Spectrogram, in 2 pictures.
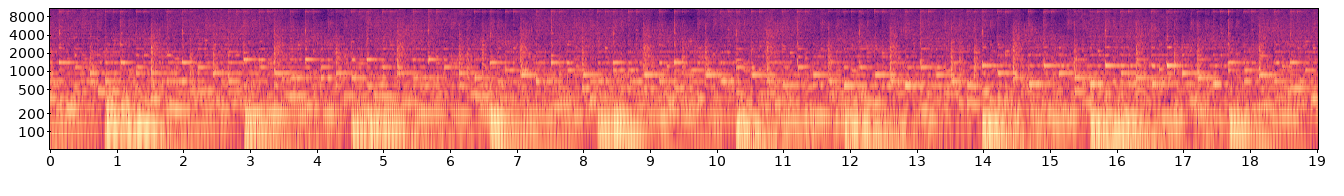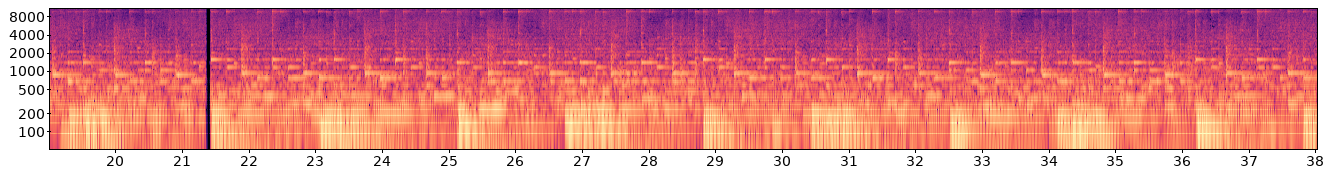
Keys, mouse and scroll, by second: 0.1 s, 1.1 click, 1.3 g, 2.1 click, 2.7-3.1 scroll up 1, 3.3 g, 5.2 click, 5.5 scroll down 1, 7.2 click, 7.4-7.9 scroll up 1, 7.9 r, 8.3 click, 8.5 g, 9.8 click, 10.1-10.7 scroll down 1, 12.7 click, 13.0 scroll up 1, 13.3 click, 13.6 s, 15.1 click, 15.5 s, 15.8 click, 15.9 s, 16.9 click, 17.2 scroll down 1, 18.0 click, 18.4 Tab, 18.6 click, 19.0 3, 19.2 click, 19.8 3, 20.0 scroll down 1, 20.7-21.1 scroll down 1, 21.1 Tab, 21.6 click, 22.4-23.5 drag, 23.5 Tab, 23.7-24.1 scroll down 1, 24.8-25.4 scroll down 1, 25.7 scroll up 1, 26.7 click, 27.3 x, 27.4 click, 27.6-28.2 scroll down 1, 28.2 click, 28.6 ctrl+z, 30.0 x, 30.2 click, 31.8-32.6 scroll up 2, 32.1 click, 32.8 Caps_Lock, 32.9-33.7 typing, 34.9 Left, 35.2 click, 36.0-36.4 scroll up 1, 36.8 click, 37.1 g, 37.8 Right.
